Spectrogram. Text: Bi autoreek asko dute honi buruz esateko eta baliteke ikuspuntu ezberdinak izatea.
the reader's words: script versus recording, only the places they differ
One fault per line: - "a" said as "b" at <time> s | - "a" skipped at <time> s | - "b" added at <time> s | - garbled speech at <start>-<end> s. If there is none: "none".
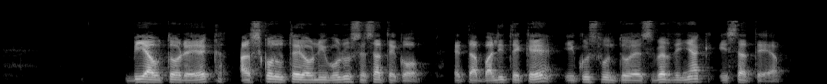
none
